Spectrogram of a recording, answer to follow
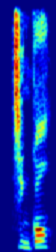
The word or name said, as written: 进攻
